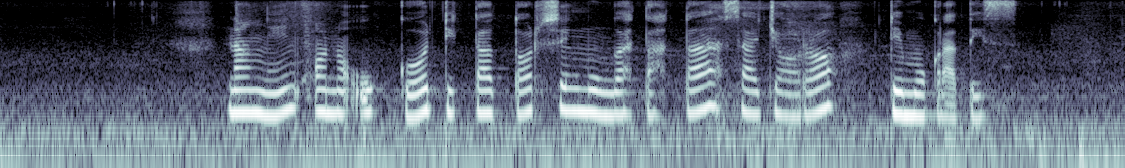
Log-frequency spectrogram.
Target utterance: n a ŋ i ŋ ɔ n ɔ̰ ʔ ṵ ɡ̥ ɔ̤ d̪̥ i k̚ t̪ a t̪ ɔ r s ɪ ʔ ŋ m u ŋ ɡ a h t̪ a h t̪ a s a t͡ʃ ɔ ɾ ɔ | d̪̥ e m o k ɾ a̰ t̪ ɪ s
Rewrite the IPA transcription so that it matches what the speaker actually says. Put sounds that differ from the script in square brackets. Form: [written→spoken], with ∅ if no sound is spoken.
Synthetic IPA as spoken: n a ŋ [i→ɪ] ŋ ɔ n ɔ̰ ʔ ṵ ɡ̥ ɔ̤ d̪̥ i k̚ t̪ a t̪ ɔ r s ɪ [ʔ→∅] ŋ m u ŋ ɡ a h t̪ a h t̪ a s a t͡ʃ ɔ ɾ ɔ | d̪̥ e m o k ɾ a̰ t̪ ɪ s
